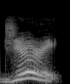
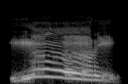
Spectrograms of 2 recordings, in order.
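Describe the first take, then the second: First: It starts with a J sound. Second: It starts with a Y sound. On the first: The speaker calls it wrong. "A lot of people pronounce it jury" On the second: The speaker calls it right. "but it's actually Yuri"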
